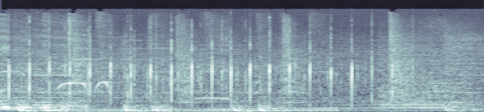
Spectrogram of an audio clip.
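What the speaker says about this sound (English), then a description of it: "His clapping is so loud and you can't hear like anybody." Audience clapping at a live mobile-gaming stage event, loud sharp claps cutting through a busy hall with a crowd murmuring and music underneath, steady rhythm throughout.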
